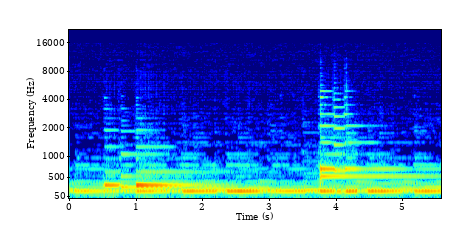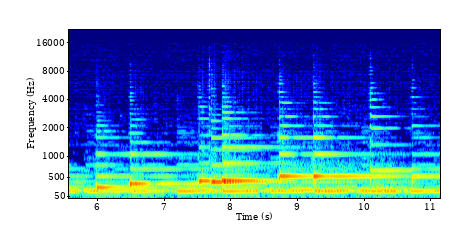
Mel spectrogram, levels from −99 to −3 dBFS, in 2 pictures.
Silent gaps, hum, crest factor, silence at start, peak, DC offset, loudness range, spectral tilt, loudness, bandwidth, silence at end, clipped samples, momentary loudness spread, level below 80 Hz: none; none; 20 dB; 0 s; -12 dBFS; under 0.1%; 5 LU; -9 dB/octave; -32 LUFS; 6.2 kHz; 0 s; under 0.1%; 10 LU; -62 dBFS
